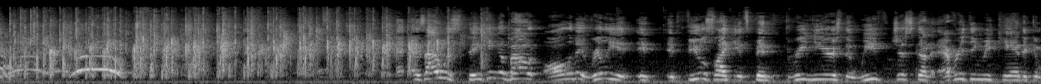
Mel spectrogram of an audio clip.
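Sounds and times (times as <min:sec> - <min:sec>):
church congregation clapping during a first-anniversary celebration: 0:00.0 - 0:05.0
speech: 0:04.2 - 0:10.4.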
